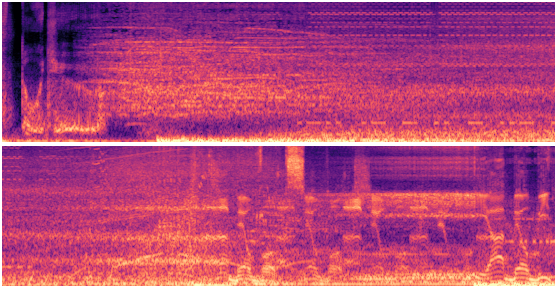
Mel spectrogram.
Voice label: abertura pronta para dj ou equipe voz

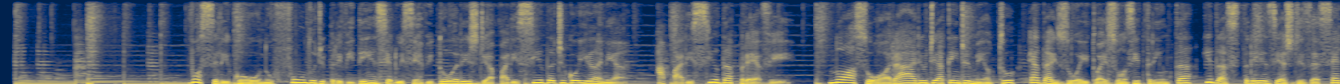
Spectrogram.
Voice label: Atendimento Noturno Voz BR; AparecidaPrev

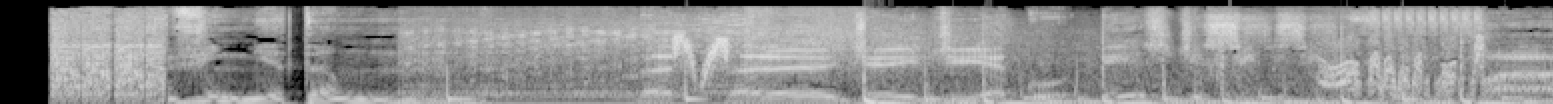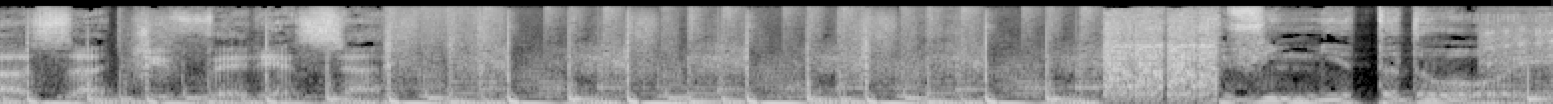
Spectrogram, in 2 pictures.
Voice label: vinhetas dj

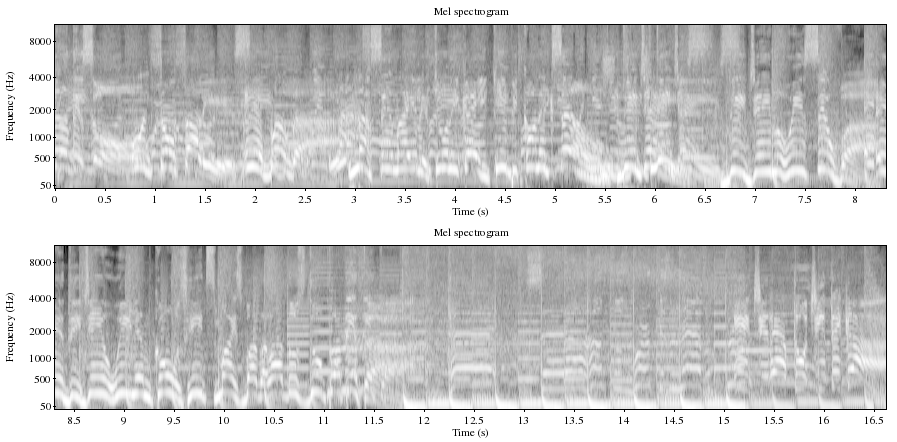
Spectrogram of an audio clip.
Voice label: CHAMADA DE FESTA HALLOWEEN

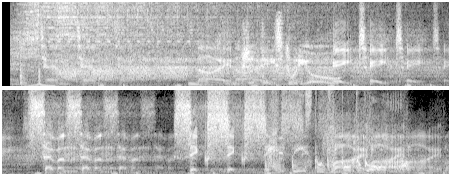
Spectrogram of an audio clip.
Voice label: Vinheta de Abertura para Dj Festa Show

